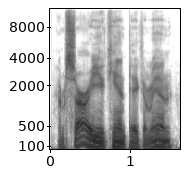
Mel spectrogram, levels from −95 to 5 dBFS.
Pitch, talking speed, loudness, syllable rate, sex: 95 Hz, 255 wpm, -16 LUFS, 5.8 syllables/s, male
